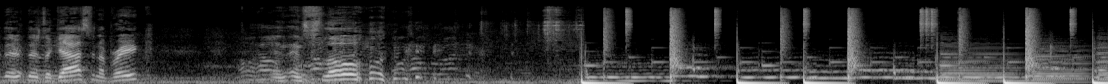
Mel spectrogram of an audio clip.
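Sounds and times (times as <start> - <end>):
faint background hum: 0.0 - 5.5
man talking: 2.4 - 4.8
electronic music with deep bass: 5.8 - 11.0.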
